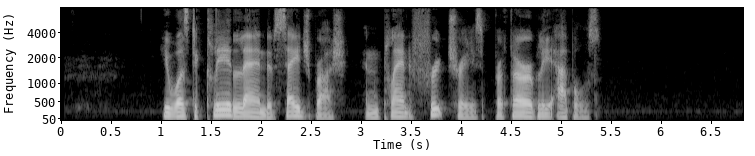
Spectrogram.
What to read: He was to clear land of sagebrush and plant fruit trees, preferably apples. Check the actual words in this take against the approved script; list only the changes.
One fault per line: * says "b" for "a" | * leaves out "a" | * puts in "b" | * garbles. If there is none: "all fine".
all fine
